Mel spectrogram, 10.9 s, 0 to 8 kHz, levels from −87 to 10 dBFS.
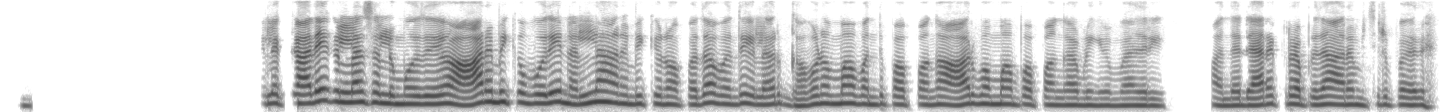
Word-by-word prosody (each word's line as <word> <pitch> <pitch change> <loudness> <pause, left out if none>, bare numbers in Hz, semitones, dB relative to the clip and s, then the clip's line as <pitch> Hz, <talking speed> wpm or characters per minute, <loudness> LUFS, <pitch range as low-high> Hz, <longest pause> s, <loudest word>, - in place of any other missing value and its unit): ம். 175 - -13 1.7
இல்ல. 235 +2 -1
"கதைகள்லாம் 270 +2 +4
சொல்லும்போது, 220 -3 +2 0.3
ஆரம்பிக்கும்போதே 255 -2 +2
நல்லா 235 +7 +2
ஆரம்பிக்கணும். 220 -2 -2
அப்ப 205 +2 -6
தான் 250 -2 0
வந்து 220 +3 -3
எல்லாரும் 205 -1 -4
கவனமா 225 +5 0
வந்து 215 0 -4
பார்ப்பாங்க. 205 0 -4 0.2
ஆர்வமா 220 0 0
பார்ப்பாங்க." 195 -1 -5
அப்படீங்கிற 180 -1 -4
மாதிரி. 180 -1 -3 0.5
அந்த 180 +1 -3
டைரக்ட்ரு 215 +3 0
அப்படிதான் 205 +1 -1
ஆரம்பிச்சிருப்பாரு. 195 -1 -4
215 Hz, 120 wpm, -22 LUFS, 200-235 Hz, 1.7 s, கதைகள்லாம்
